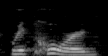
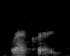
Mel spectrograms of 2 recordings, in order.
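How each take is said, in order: First: ReCORD, the verb, louder and drawn out on CORD; slow record, weight on the second syllable; stress on second syllable. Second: RECord, the noun, stressed at the front; weight on the first syllable of record, second one reduced. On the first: Teacher shows record as a verb, second syllable stressed slowly. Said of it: "use this word as a verb". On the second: Teacher shows record as a noun, first syllable stressed. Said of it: "use this word as a noun". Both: Shown as a demonstration.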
